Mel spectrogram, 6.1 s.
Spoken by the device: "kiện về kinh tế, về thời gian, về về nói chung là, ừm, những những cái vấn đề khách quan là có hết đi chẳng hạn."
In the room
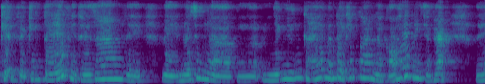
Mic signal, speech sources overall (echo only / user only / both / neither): echo only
